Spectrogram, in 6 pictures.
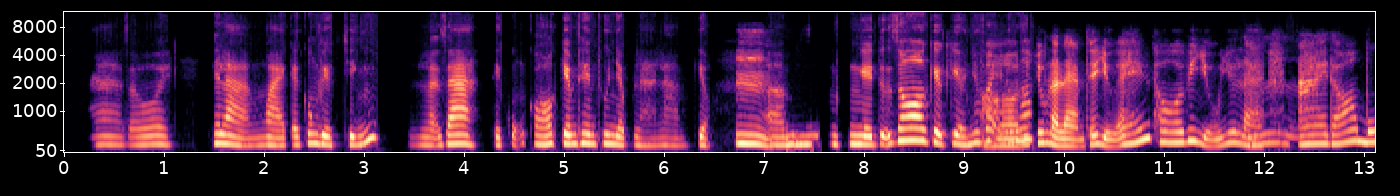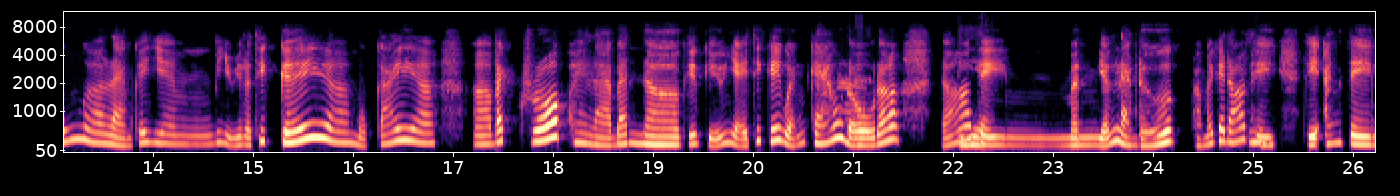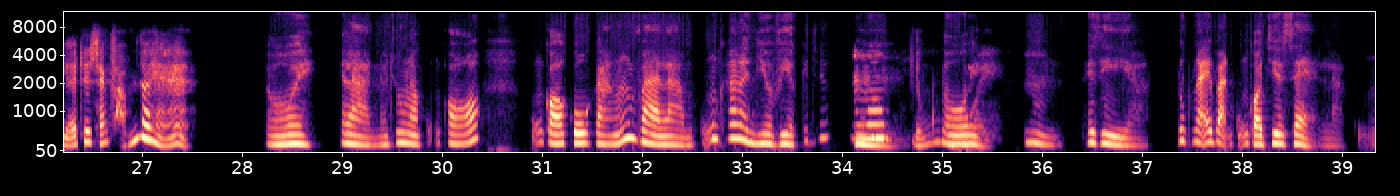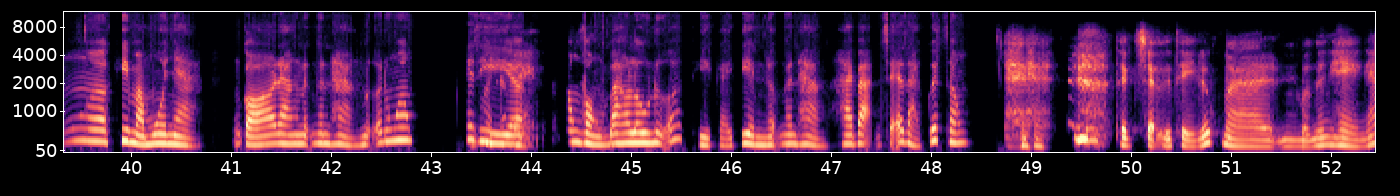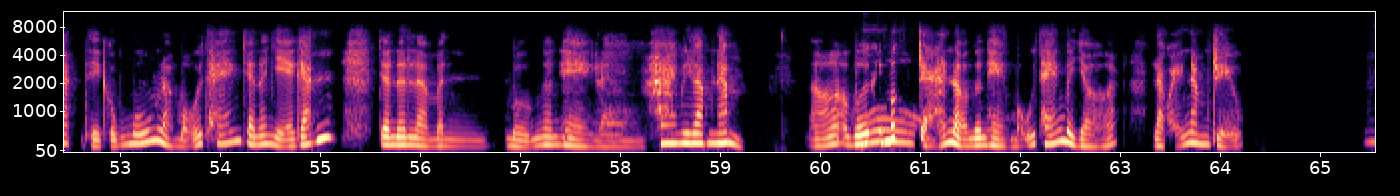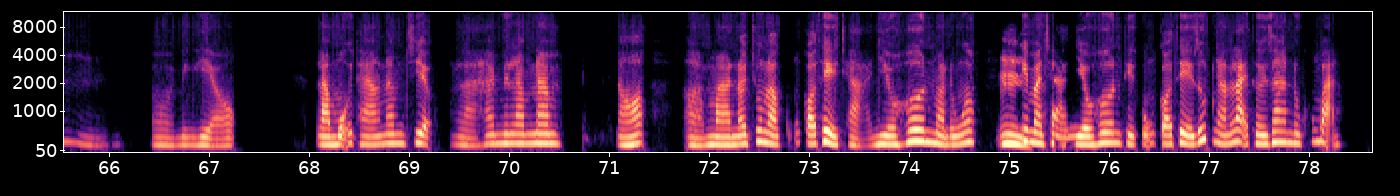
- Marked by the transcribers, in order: other background noise; tapping; unintelligible speech; in English: "backdrop"; in English: "banner"; laughing while speaking: "À"
- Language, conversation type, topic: Vietnamese, advice, Làm sao để chia nhỏ mục tiêu cho dễ thực hiện?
